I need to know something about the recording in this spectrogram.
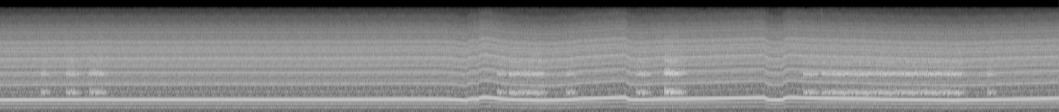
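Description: A racing car engine whines at high revs, dipping briefly with gear shifts.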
